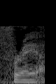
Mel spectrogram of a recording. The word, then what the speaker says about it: Freya: that how you say it Carl it's actually pronounced Beaker and my band is called Freya Freya Freya okay well Carl let me start with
